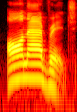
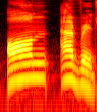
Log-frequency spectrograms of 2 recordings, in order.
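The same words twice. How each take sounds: First: The two words are linked together. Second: The two words are said separately. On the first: The speaker calls it right. "붙여서" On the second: The speaker calls it wrong. "붙여서 on average가 아니라"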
